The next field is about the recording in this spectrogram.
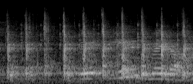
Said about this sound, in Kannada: ಈರುಳ್ಳಿ ಫಸ್ಟು ಹಚ್ಕೋತೀನಿ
